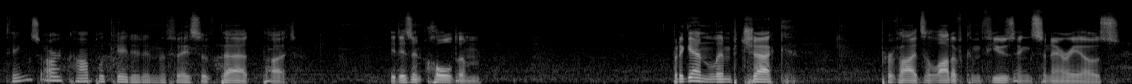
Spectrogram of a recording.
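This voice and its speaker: A man giving analytical poker commentary and casual chat in a measured, thoughtful way. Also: deep voice, very animated, slight background noise.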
